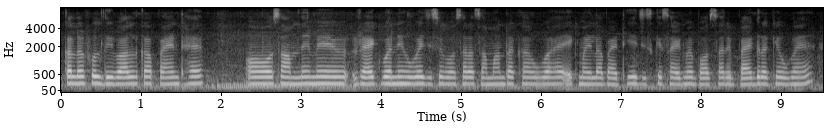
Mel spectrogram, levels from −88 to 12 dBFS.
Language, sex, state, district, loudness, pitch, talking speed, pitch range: Hindi, female, Bihar, Gopalganj, -18 LUFS, 195 Hz, 200 wpm, 195-205 Hz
